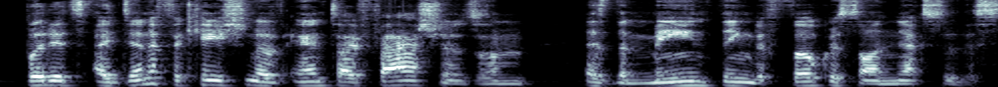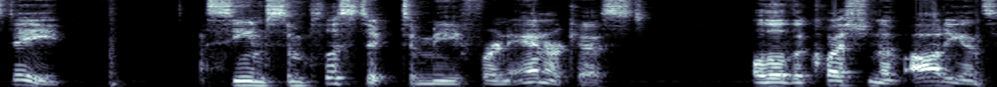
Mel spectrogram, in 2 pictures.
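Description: A man with a slightly husky voice reading written news summaries and quotes aloud on a podcast, with some commentary. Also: medium pitch.

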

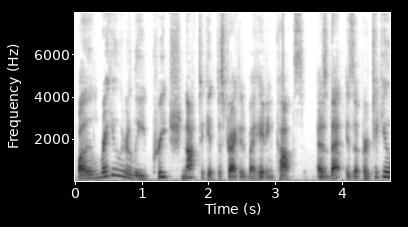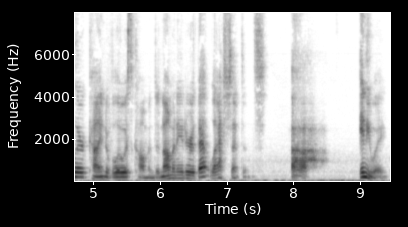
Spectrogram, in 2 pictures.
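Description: A man's voice: medium pitch, sing-song, normal speed. A man reading a scripted podcast news digest and quotes, with wry, sardonic commentary.

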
